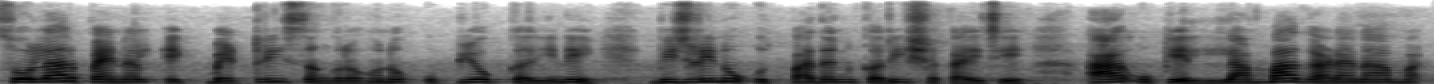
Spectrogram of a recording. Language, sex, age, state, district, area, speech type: Gujarati, female, 30-45, Gujarat, Kheda, rural, spontaneous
